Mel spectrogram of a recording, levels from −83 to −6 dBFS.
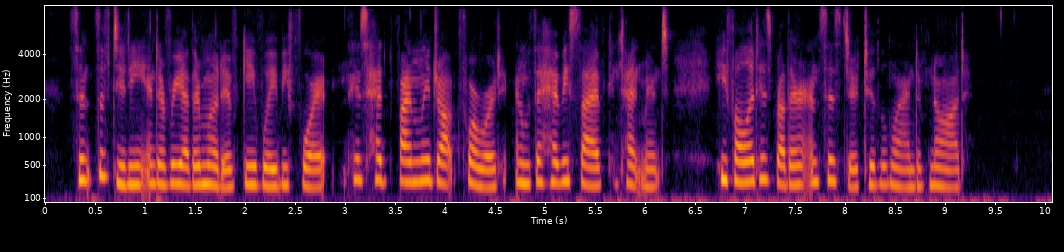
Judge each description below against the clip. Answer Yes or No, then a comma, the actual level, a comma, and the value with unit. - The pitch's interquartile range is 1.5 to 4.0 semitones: Yes, average, 3.1 semitones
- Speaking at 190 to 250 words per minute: Yes, average, 200 wpm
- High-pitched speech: Yes, very high, 250 Hz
